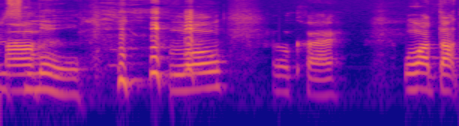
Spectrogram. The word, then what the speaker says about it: Lowell: Do you say Lowell? Did I say Lowell? Sorry. Yeah, no, yeah, it's Lowell.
